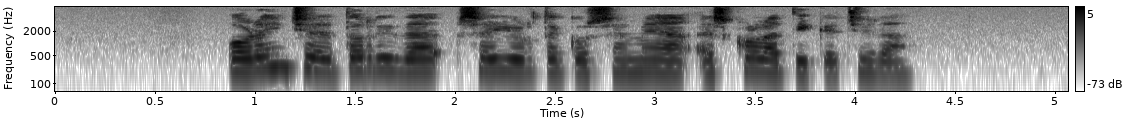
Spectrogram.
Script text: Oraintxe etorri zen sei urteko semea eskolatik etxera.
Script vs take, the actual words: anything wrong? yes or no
yes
